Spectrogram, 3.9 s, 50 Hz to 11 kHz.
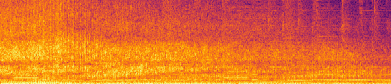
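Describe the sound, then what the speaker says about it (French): A Navion light propeller airplane, a design from 1946, drones steadily and loudly with a pulsing engine and propeller hum that fades slightly over the clip, alone without voices. "Cet avion a marqué un tournant dans l'histoire de l'aviation légère."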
